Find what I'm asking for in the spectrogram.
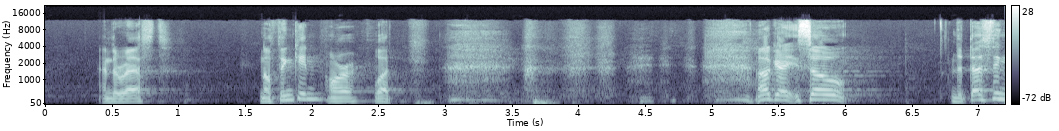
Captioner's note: laughter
